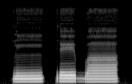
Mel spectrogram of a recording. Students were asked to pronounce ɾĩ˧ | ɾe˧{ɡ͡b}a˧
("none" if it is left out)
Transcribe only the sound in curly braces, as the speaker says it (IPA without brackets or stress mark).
b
